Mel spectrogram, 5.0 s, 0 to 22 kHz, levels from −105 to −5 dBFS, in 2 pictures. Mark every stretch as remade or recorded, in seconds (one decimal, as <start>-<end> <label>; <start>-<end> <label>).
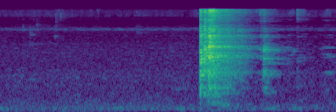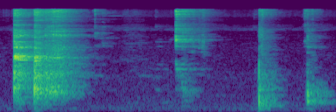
0.0-5.0 recorded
